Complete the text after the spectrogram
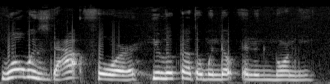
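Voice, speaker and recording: A woman talks at moderate speed as noticeable background noise carries on behind her. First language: not English. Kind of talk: casual reading of online story with reactions.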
